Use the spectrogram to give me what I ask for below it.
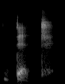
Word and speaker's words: debt: बट ईप अगर मैं question कर रही हूँ कि DEBT है, बट आप प्रोनाउंस कर रहे हो उसको क्या, डेट, डेट, DET, डेट।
